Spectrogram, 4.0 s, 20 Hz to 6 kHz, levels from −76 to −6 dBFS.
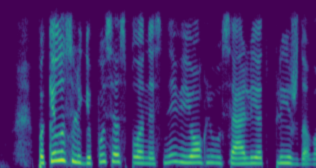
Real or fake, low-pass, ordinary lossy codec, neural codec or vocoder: real; 5.4 kHz; Opus, 64 kbps; none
